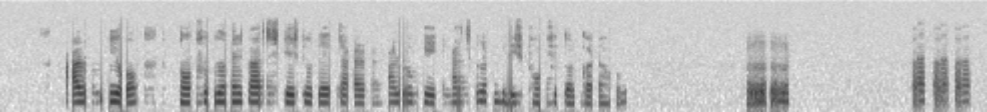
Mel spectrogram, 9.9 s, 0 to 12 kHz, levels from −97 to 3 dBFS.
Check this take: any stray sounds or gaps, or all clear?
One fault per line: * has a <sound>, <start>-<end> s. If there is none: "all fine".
* has a laugh, 7.5-7.9 s
* has a laugh, 9.1-9.7 s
